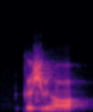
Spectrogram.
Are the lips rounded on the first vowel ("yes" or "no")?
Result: yes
